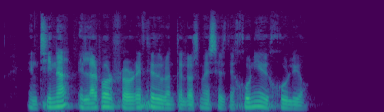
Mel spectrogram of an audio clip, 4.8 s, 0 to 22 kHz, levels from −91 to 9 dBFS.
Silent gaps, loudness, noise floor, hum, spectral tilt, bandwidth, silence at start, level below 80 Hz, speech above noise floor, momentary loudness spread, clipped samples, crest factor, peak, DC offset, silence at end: none; -34 LUFS; -87 dBFS; none; -5 dB/octave; 15 kHz; 0.35 s; -74 dBFS; 53 dB; 8 LU; under 0.1%; 22 dB; -12 dBFS; under 0.1%; 1 s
